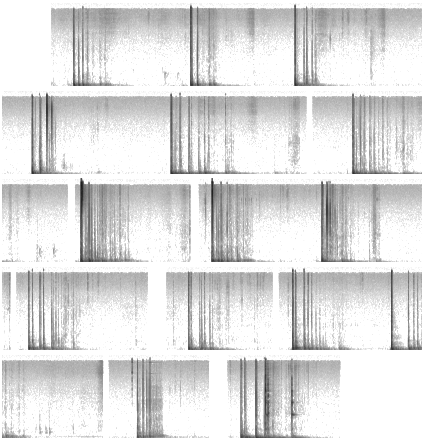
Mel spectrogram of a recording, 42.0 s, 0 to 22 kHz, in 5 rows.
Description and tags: piedras cayendo 1
wood, stone, impact, bounce, caida, piedra, close-up, madera, drop, rebote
